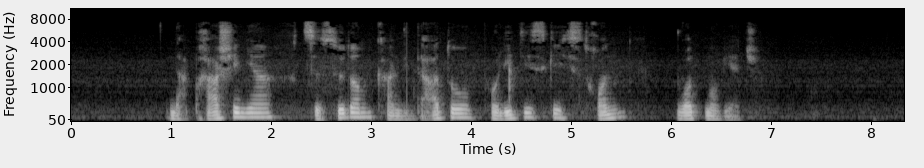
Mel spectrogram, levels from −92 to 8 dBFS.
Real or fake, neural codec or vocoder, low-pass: real; none; 7.2 kHz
